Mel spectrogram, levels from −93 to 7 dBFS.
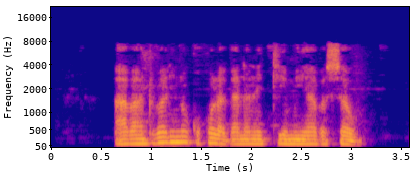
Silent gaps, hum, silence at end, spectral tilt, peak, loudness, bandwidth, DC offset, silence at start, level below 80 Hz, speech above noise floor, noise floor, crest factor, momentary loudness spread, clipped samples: none; none; 0.45 s; -6 dB/octave; -2 dBFS; -16 LUFS; 7.8 kHz; under 0.1%; 0.65 s; -48 dBFS; 55 dB; -70 dBFS; 14 dB; 4 LU; under 0.1%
